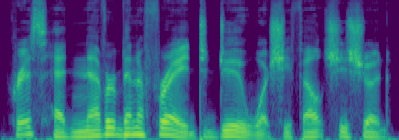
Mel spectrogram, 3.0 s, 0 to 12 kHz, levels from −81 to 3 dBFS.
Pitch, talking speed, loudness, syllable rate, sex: 115 Hz, 240 wpm, -15 LUFS, 4.8 syllables/s, male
